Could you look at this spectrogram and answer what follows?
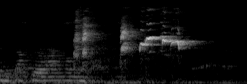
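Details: Sooty-headed bulbul uttering a short scratchy note and then one lively whistled phrase that leaps up and trails down in a rippling warble, after a brief low hum.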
